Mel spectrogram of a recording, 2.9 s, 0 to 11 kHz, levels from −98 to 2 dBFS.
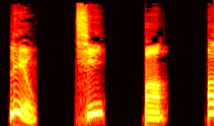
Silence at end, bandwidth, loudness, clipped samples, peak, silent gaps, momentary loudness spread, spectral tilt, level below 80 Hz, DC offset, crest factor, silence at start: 0 s; 10.5 kHz; -13 LUFS; under 0.1%; 0 dBFS; 0.53-0.97 s, 1.44-1.89 s, 2.27-2.73 s; 12 LU; -3.5 dB/octave; -46 dBFS; under 0.1%; 14 dB; 0.15 s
